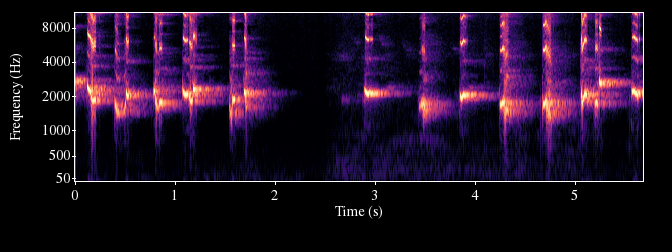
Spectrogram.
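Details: A sooty-headed bulbul whistles short liquid notes in quick runs, pauses amid a soft low rustle, then resumes with evenly spaced notes; the song is meant to get a caged bird calling back.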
